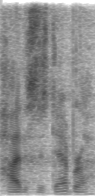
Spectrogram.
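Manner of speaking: dropped a whole octave, deep and very quiet. Imitating a former vice president answering the phone: Deborah dropping her voice an octave. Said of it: "She dropped her voice a whole octave".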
